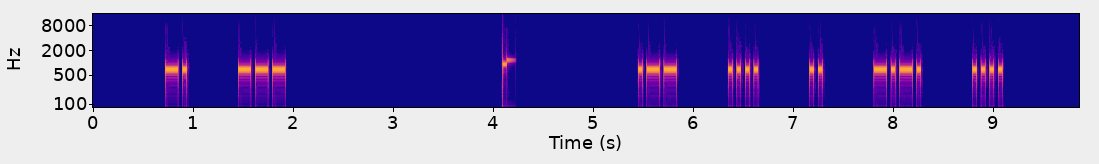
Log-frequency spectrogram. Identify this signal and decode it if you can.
Morse code, heard as a keyed tone, about 27 wpm, spaced as for 13 wpm, 700 Hz. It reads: NO WHICH
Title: 4x Character Spacing - Top 100 Words - 28wpm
